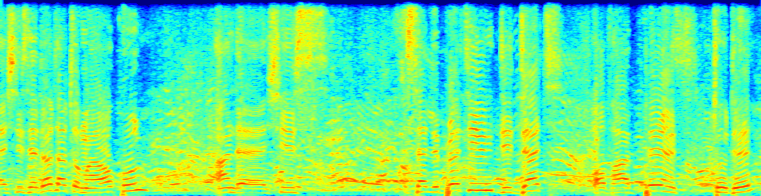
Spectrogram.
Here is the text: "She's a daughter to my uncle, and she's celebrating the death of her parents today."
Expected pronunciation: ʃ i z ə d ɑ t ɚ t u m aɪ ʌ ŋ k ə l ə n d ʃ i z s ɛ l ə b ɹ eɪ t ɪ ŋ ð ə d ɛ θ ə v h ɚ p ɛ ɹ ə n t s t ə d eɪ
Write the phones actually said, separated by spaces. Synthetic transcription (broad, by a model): ʃ i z ə d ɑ t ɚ t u m aɪ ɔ k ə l ə n d ʃ i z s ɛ l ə b ɹ eɪ t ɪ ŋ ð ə d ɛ t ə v h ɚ p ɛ ɹ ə n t s t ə d eɪ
